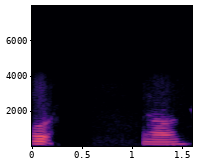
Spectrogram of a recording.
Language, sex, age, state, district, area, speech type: Manipuri, male, 18-30, Manipur, Churachandpur, rural, conversation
